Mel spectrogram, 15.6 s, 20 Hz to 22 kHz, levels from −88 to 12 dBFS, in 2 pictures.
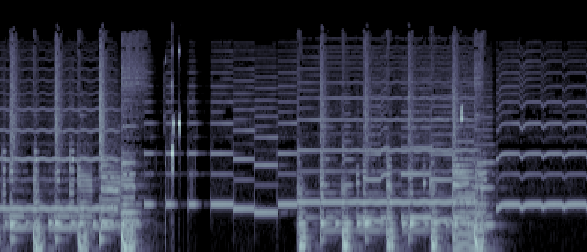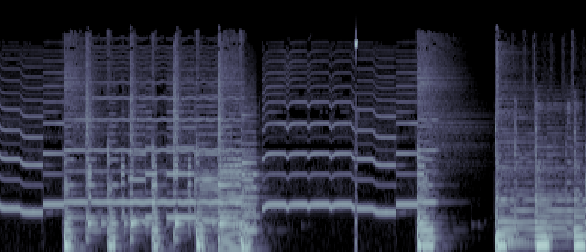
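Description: The sound is dull and granular throughout, with a gurgling roughness and treble that flickers away. On a spectrogram the upper bands appear and vanish in blocky strips. This is MP2 compression, likely at a low rate around 80 kbps, starving the upper sub-bands of bits. DAB burbling adds bursts of watery, bubbling noise at 2.07–2.62 s, 6.15–6.43 s, 12.55–12.60 s and 14.36–14.43 s. Scattered bit errors, heaviest in the first burst, corrupt sub-band levels for single frames. These show as short, isolated bright patches on the spectrogram.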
